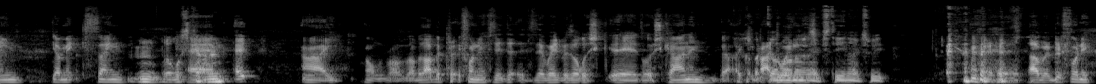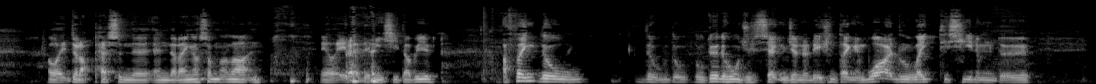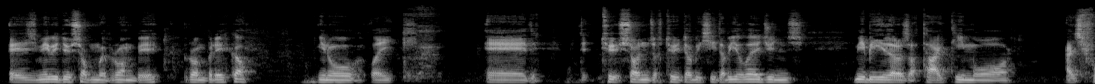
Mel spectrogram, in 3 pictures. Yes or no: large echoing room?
no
